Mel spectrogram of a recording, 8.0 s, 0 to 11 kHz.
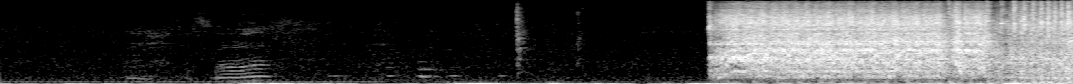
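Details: Cub Cadet 2072 garden tractor, battery charged: after a quiet stretch the engine fires abruptly and holds a steady loud run with no misses, a clean start.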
